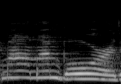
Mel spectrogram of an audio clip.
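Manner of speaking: slow, drawn-out whine; bored child. Retold or imitated. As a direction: drag it out like a bored kid. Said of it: "they start being like".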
